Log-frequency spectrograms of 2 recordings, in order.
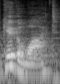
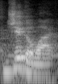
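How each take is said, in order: First: The word starts with a hard G sound. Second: The word starts with a J sound. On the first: This is the standard pronunciation. "not gigawatt" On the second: This is how it is said in the movies. "with a J sounding"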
